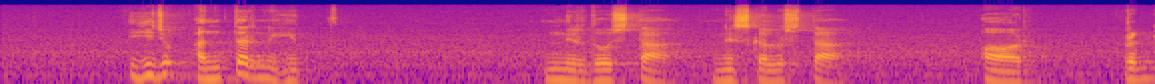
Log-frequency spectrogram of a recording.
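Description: A middle-aged man speaks calmly and close to a microphone, in short phrases with pauses.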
